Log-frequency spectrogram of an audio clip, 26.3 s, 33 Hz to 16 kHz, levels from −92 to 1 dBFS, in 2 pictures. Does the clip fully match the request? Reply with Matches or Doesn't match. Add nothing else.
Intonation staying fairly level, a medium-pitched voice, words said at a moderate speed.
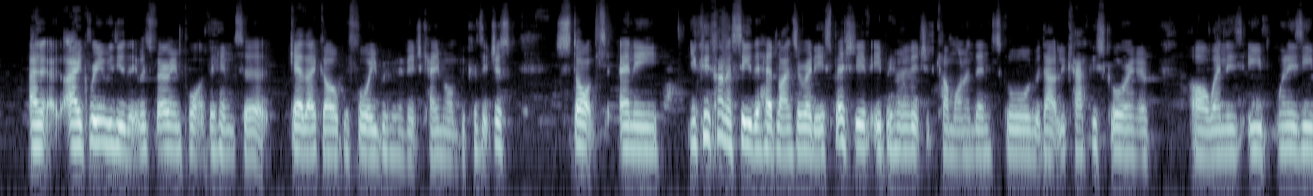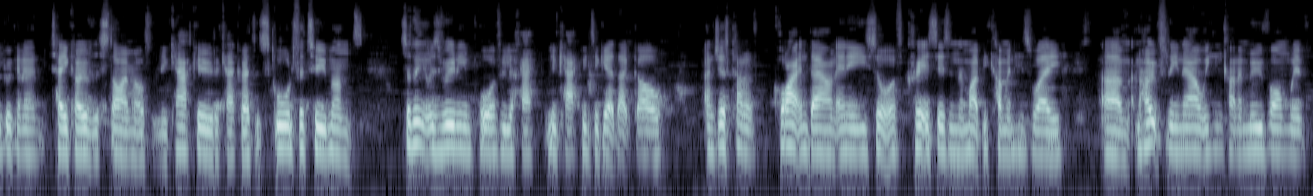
Doesn't match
